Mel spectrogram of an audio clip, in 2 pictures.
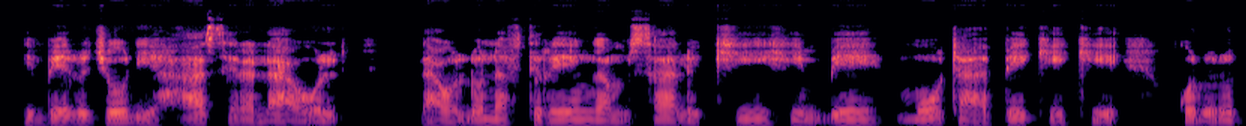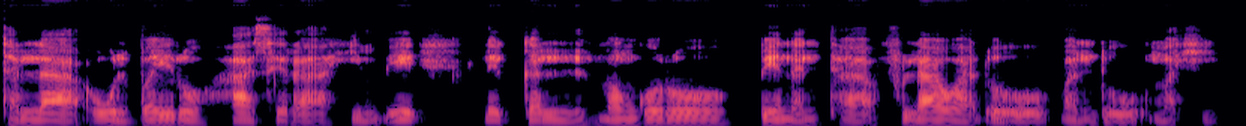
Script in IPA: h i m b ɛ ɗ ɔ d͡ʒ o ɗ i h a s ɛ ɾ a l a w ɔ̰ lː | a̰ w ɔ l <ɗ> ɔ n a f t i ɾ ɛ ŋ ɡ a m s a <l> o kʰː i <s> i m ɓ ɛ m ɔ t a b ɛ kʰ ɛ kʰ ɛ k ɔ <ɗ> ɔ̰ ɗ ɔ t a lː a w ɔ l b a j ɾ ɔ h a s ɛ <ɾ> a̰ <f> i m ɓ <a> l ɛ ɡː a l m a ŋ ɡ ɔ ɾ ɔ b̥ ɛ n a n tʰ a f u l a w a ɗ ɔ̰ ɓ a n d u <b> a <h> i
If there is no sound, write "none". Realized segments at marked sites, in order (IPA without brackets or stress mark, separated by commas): ɗ, l, h, ɗ, ɾ, h, ɛ, m, h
